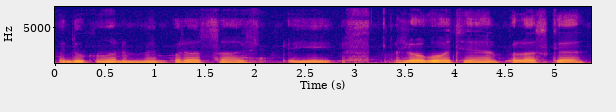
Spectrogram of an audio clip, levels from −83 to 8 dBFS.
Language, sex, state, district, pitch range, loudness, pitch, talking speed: Maithili, male, Bihar, Samastipur, 125-135 Hz, -16 LUFS, 130 Hz, 100 wpm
